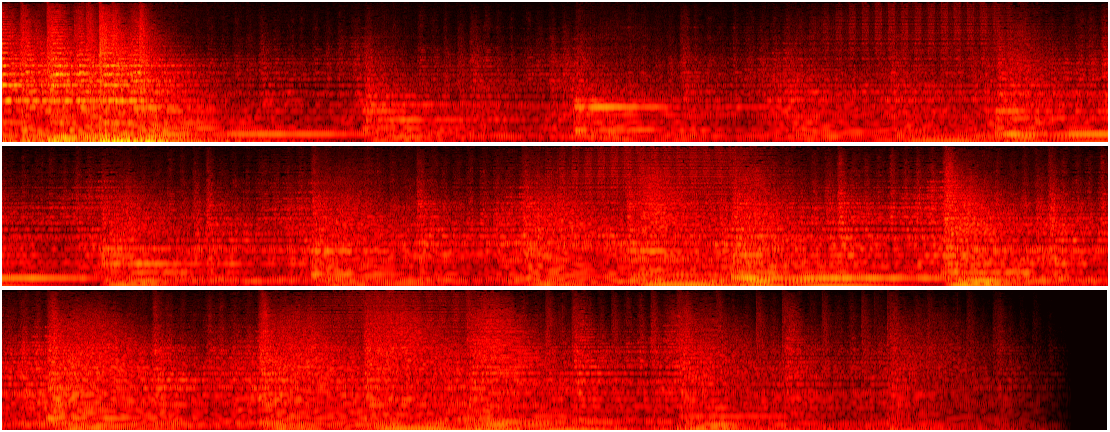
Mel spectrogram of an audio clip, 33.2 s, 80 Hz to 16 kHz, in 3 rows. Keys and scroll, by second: 16.0 ctrl+0.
